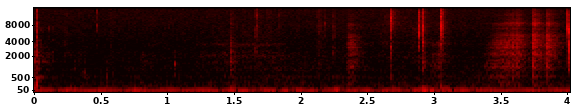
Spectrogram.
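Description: Quiet room tone with a steady low hum and a few faint, scattered clicks, and a soft hiss of breath-like noise shortly before the end.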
